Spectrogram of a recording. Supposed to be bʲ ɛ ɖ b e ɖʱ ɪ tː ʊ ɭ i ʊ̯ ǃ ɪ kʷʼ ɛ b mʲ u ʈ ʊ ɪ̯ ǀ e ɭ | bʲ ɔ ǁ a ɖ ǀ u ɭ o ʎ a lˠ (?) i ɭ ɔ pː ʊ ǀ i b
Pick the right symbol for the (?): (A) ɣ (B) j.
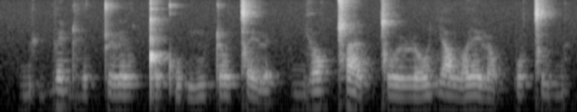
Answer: B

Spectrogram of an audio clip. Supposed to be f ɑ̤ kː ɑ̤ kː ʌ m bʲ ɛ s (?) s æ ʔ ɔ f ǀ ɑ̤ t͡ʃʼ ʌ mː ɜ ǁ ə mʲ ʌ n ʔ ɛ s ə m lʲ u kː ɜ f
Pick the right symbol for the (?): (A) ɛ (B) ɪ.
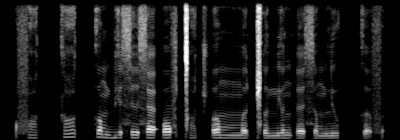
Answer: B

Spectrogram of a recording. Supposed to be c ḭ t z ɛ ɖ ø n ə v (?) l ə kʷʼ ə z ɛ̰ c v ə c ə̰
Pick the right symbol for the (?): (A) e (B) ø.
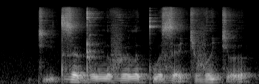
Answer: B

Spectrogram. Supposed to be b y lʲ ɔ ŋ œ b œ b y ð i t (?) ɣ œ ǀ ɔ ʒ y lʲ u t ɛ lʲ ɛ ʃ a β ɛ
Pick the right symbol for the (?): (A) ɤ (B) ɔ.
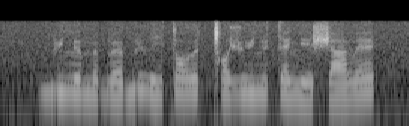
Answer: B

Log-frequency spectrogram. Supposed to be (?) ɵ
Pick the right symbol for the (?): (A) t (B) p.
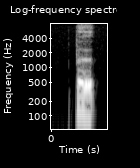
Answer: B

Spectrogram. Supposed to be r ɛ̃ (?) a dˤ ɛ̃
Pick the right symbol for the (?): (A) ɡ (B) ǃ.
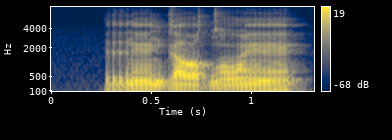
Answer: A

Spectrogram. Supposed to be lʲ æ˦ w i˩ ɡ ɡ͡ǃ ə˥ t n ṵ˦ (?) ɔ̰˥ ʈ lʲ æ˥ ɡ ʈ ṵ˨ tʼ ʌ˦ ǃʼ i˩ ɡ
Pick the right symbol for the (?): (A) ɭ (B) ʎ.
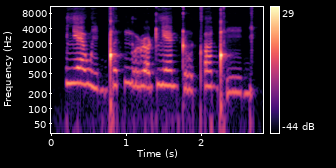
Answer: A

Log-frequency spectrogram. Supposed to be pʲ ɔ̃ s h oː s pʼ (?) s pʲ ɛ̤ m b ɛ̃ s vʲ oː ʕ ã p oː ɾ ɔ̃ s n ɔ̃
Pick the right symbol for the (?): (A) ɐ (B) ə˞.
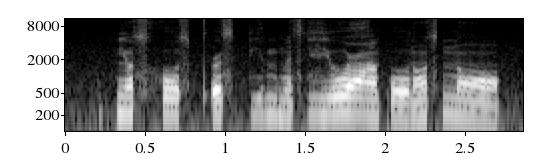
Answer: B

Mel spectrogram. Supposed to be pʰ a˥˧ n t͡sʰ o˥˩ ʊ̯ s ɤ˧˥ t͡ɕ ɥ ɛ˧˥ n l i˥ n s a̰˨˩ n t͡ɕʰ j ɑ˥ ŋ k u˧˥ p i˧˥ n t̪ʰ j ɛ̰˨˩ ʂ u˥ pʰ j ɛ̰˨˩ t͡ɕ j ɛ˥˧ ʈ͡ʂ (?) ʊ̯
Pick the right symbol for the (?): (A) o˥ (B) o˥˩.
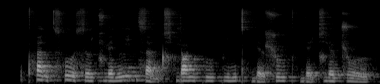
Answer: B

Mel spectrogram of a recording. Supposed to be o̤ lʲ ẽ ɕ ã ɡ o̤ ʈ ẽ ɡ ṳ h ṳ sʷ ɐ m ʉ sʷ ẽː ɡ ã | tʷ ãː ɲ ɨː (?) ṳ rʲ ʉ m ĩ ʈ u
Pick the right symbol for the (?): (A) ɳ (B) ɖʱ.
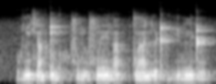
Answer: B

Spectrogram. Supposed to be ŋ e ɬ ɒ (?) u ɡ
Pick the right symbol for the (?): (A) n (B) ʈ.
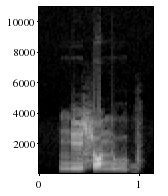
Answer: A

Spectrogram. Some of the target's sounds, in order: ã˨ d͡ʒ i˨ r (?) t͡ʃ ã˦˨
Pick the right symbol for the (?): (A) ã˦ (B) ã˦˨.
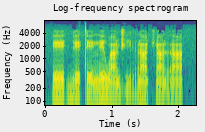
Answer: B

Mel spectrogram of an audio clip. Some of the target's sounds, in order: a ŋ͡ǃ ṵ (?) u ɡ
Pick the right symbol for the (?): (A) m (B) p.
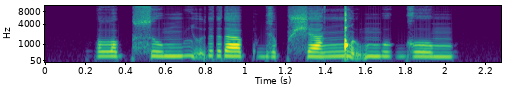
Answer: A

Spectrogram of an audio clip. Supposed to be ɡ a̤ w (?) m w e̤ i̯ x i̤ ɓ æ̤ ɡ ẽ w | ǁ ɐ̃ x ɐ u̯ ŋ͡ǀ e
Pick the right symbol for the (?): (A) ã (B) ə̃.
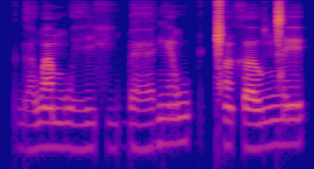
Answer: A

